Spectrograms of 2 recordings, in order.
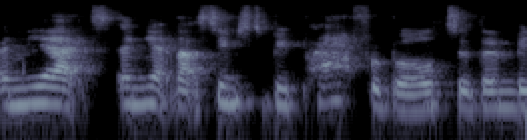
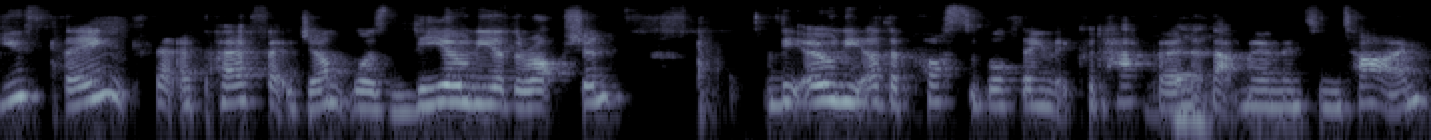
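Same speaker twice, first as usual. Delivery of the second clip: normal talking voice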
